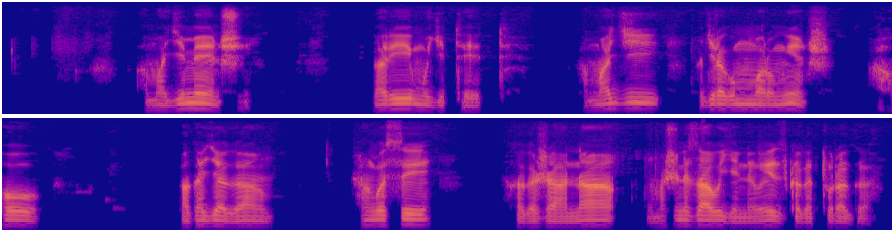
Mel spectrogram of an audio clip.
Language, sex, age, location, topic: Kinyarwanda, male, 50+, Musanze, agriculture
